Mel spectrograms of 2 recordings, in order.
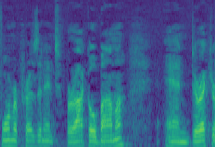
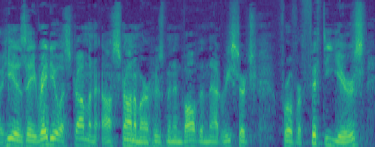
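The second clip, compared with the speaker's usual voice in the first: usual speaking voice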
